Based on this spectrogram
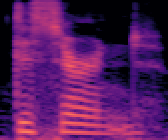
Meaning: simple past and past participle of discern
- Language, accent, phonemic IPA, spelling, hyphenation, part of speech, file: English, US, /dɪˈsɝnd/, discerned, dis‧cerned, verb, En-us-discerned.ogg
